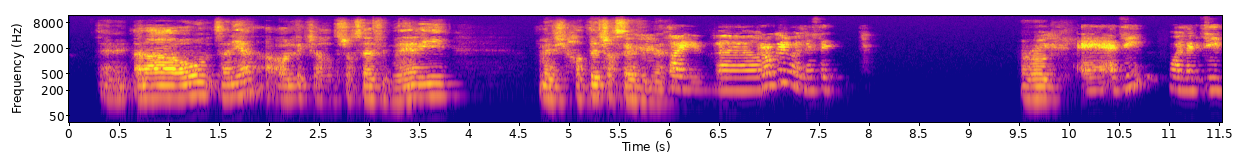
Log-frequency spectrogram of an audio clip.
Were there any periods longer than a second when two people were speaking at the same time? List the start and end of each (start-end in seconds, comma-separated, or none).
none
